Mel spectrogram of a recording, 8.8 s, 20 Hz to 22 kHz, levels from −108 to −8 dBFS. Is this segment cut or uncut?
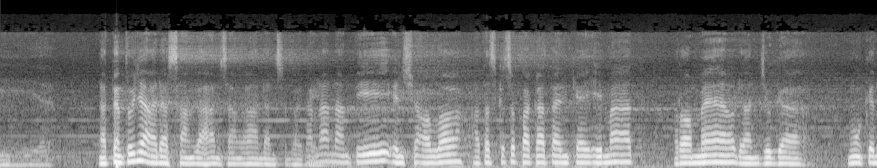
cut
